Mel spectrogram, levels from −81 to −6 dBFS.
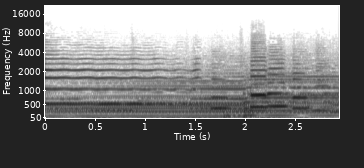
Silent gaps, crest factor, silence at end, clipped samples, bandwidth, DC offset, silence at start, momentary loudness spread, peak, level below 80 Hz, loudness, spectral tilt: none; 14 dB; 0 s; under 0.1%; 11 kHz; under 0.1%; 0 s; 6 LU; -6 dBFS; -44 dBFS; -20 LUFS; -6 dB/octave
